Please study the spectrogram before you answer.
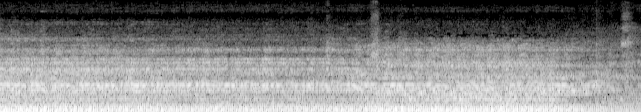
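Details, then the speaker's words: Church van idling: steady, even low rumble, smooth exhaust note, no knocks; owner says it sounds better than before. "it actually does sound pretty good this fan always had a decent sound to it but i think it sounds better now anyway"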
